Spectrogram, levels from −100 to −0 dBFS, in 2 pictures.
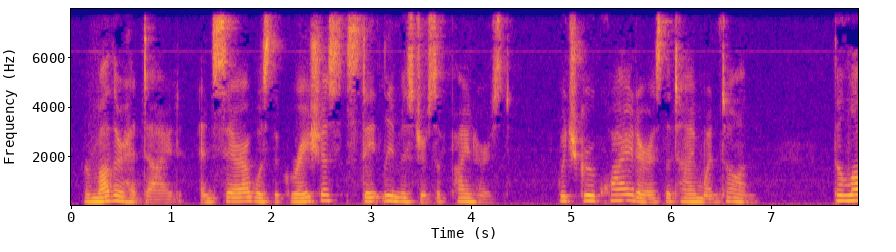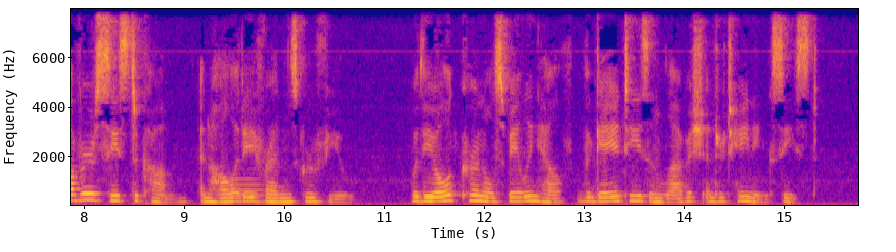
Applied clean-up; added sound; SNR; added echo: none; Brass instrument; 16 dB; none.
